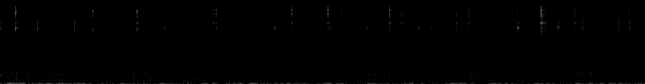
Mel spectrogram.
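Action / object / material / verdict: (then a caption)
tap / small glass dome ornament / glass / none. Long dark-blue nails tap and scratch a small hollow glass dome ornament, a bell jar with a Christmas tree, snowflake stickers, a jute-wrapped base and a twine hanger, held in both hands. A quiet, irregular stream of short, bright clicks and ticks is heard, each dying away almost instantly, over a soft low background rumble.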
